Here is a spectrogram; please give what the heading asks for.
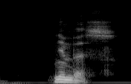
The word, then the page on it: nimbus: Australian English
